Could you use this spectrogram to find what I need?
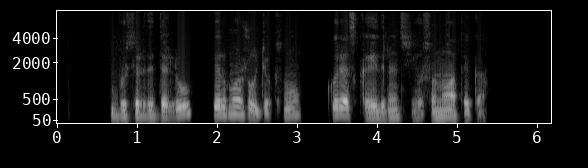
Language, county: Lithuanian, Kaunas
